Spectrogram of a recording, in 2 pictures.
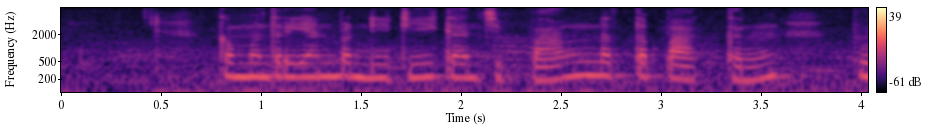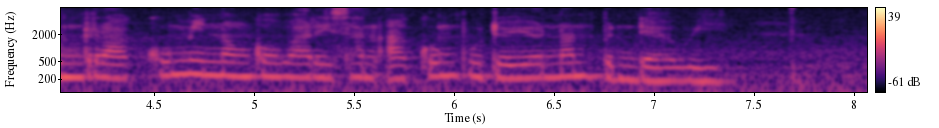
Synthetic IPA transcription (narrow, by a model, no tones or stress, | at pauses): kəmənt̪ɾianpəndid̪̥i̤kan̥d͡ʒ̥ə̤paŋnət̪əpakən | b̥ṳnɾakuminɔŋkɔwaɾisanʔaɡ̥ʊ̤ŋpud̪̥ɔ̤jɔnɔnb̥ə̤nɖawi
